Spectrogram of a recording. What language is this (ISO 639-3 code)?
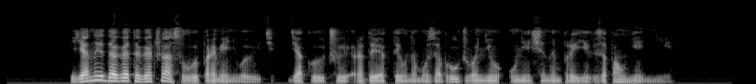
bel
